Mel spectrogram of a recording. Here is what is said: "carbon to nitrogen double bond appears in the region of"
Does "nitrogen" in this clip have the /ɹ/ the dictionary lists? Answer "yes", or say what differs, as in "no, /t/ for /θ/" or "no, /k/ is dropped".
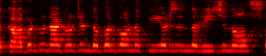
yes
